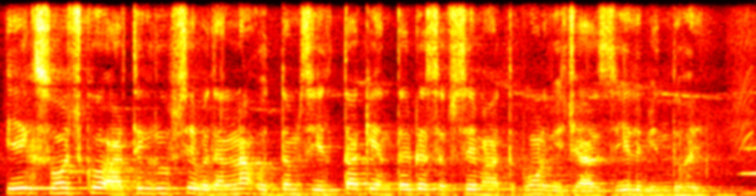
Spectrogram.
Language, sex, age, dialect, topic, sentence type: Hindi, male, 18-24, Kanauji Braj Bhasha, banking, statement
